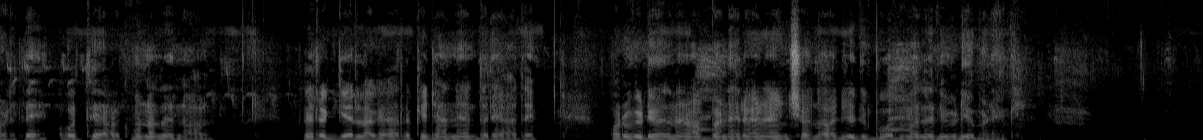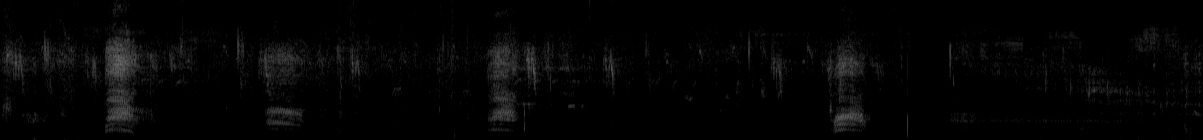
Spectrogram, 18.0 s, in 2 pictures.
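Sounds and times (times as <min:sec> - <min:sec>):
bird calling: 0:06.6 - 0:13.6, 0:15.2 - 0:18.0.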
